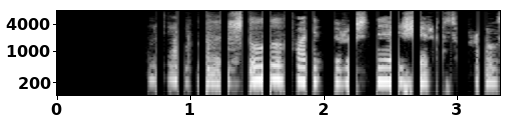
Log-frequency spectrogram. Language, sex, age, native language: Icelandic, female, 18-19, Filipino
